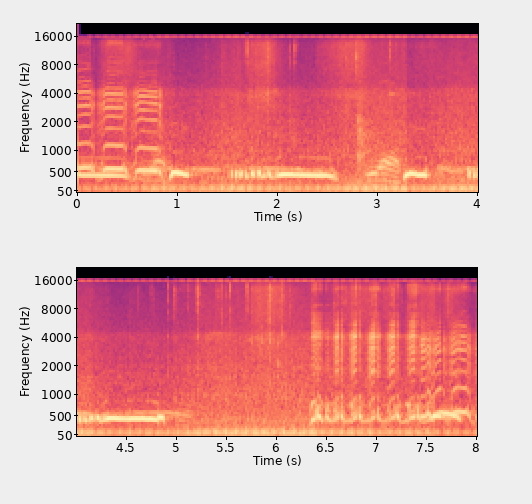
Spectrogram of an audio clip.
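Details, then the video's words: Cooing of a white Barbary dove in the pelung style, used as a tutor recording: deep rolling coos and long sustained notes with brief pauses between them, over a steady low hum. "masteran puter pelung putih manggung"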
